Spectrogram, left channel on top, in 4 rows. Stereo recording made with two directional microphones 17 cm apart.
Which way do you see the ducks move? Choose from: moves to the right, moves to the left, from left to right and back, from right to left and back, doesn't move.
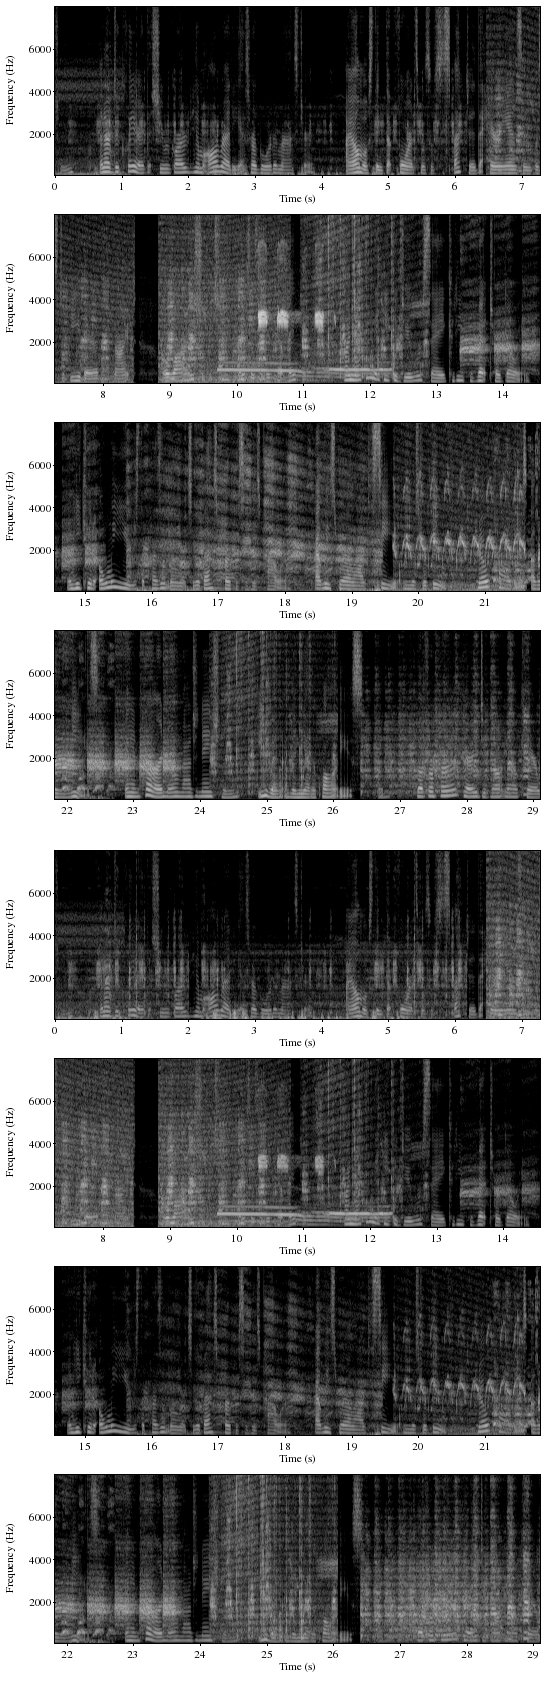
from right to left and back.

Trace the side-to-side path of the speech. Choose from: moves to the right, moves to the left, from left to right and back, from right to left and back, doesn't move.
doesn't move.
